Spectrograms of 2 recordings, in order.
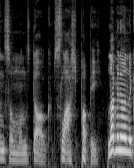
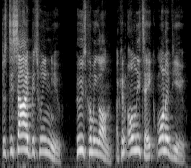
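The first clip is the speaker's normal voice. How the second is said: higher, louder fed-up order; exasperated driver; 6 semitones higher, 4 dB louder than usual. Retold or imitated. Bus driver fed up with the arguing pair, exasperated loud voice. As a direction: lose patience and bark at them. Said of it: "And the bus driver goes".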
